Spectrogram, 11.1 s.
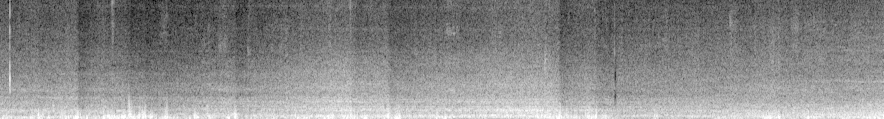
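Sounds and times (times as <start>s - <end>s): electric locomotive running noise: 0.0s - 11.0s
train wheels rumbling on rails: 0.0s - 11.0s.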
